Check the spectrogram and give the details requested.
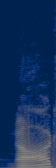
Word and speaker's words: Gnog: Nog, I think it's how it's pronounced. Gnog is how it's spelled.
